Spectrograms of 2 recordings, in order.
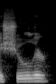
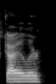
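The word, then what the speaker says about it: Schuyler: I will always say Shuler. I know it's Skyler.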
